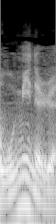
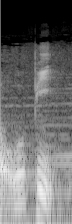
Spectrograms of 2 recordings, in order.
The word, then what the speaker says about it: 吴宓: 国学大师陈寅恪是大家所熟悉的，知道吴宓的人或许比较少。吴宓当年也叫吴弼，因为普通话的读音和当时的乡音不同，所以有了这样两个版本。那我们今天统一读成吴宓。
